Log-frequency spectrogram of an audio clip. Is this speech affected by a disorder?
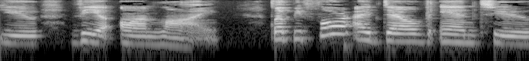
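No.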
